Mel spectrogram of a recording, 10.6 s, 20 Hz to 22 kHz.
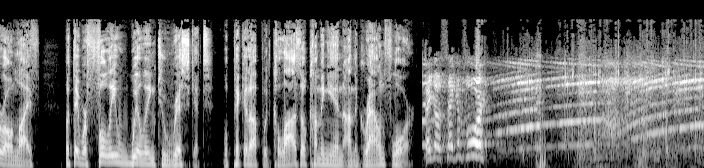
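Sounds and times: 
speech: 0:00.0 - 0:07.4
fire alarm blaring indoors in a school building: 0:06.3 - 0:10.5
faint footsteps and movement: 0:07.8 - 0:10.5.

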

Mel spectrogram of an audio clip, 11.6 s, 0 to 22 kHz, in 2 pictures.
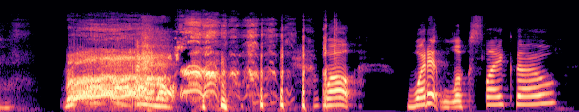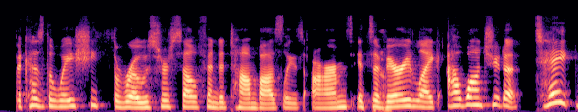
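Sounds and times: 
woman screaming in a TV clip: 0:00.6 - 0:01.9
woman's shorter wavering vocal cries: 0:00.6 - 0:02.3
laughter: 0:01.4 - 0:03.5
speech: 0:01.6 - 0:11.5.

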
